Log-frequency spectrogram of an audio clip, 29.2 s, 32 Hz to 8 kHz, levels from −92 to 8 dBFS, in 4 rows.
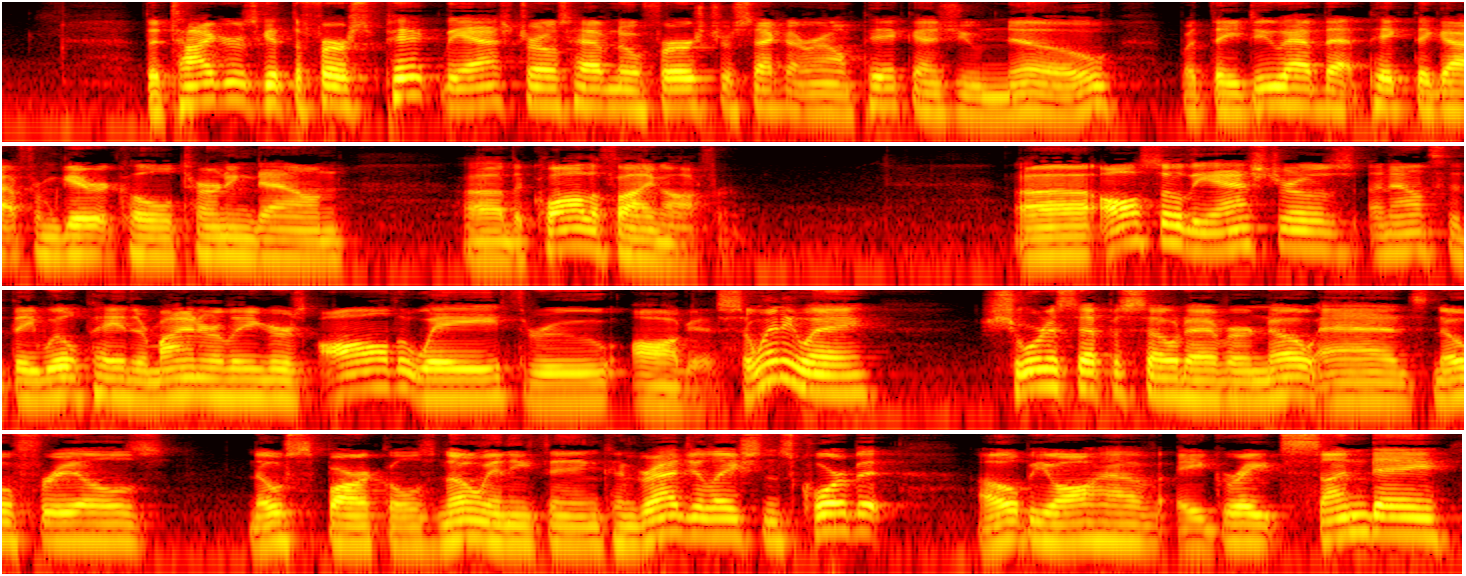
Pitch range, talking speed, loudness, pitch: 105-140 Hz, 155 wpm, -19 LUFS, 120 Hz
